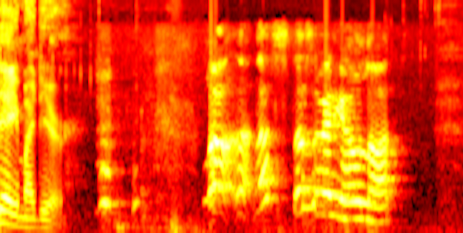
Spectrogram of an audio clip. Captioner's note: laughing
